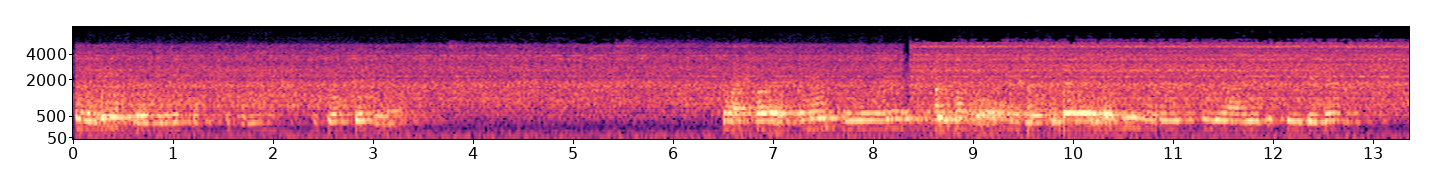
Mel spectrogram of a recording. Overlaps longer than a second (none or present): present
